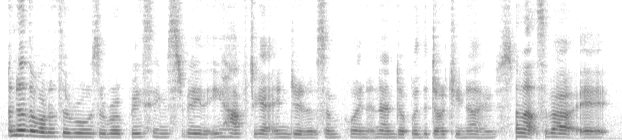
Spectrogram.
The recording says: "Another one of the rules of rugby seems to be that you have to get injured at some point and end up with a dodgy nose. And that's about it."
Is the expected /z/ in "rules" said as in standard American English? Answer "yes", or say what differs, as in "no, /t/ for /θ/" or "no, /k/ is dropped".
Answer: yes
